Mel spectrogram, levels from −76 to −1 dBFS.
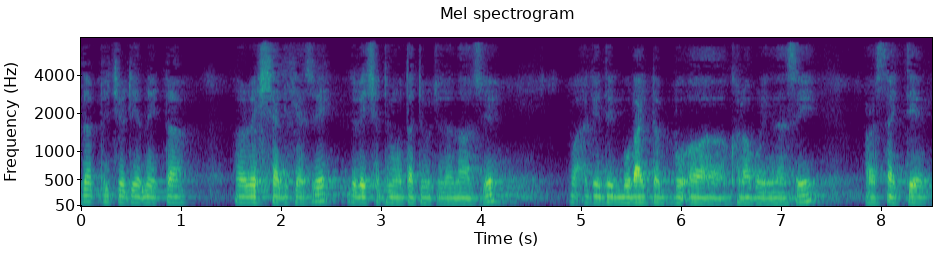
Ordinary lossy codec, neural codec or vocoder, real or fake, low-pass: MP3, 32 kbps; codec, 24 kHz, 0.5 kbps, DualCodec; fake; 7.2 kHz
